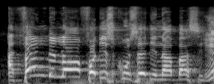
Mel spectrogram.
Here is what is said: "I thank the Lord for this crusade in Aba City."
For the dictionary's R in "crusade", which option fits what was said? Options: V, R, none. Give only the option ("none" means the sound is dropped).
none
